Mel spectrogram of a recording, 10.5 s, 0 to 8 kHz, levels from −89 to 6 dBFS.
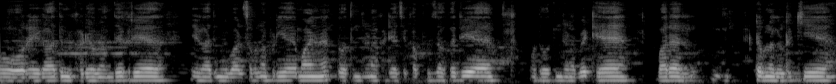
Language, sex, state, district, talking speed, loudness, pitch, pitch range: Marwari, male, Rajasthan, Nagaur, 195 wpm, -33 LUFS, 135 Hz, 130-140 Hz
